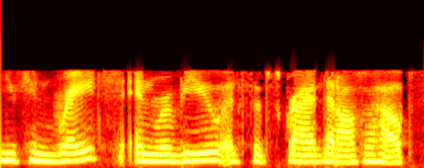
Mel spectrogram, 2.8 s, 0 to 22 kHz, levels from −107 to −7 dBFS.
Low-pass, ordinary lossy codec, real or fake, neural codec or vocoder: 7.2 kHz; AAC, 16 kbps; real; none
